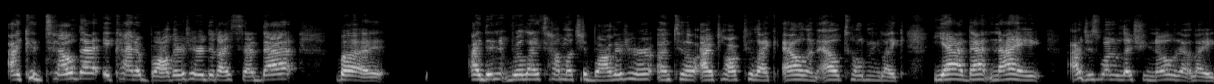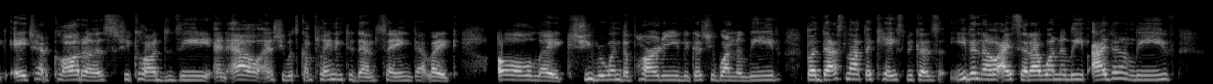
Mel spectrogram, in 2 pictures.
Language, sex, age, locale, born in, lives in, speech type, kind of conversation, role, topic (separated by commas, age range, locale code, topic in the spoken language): English, female, 20-24, en-US, United States, United States, conversation, advice, user, How do I talk to my friend when I'm worried I'm letting them down?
